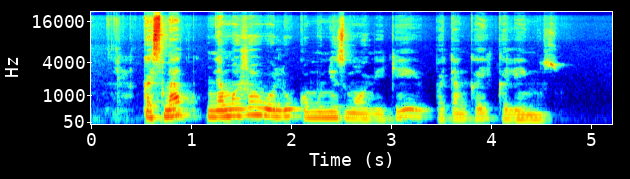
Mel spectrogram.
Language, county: Lithuanian, Kaunas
